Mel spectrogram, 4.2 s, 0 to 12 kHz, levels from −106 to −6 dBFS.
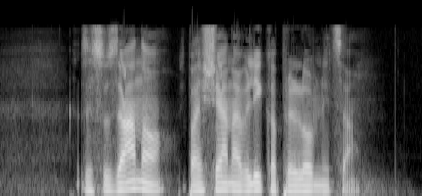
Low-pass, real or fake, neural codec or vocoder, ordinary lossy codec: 7.2 kHz; real; none; AAC, 48 kbps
